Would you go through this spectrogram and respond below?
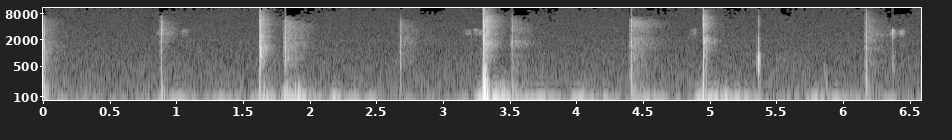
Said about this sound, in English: My hands are getting sore clapping for you.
